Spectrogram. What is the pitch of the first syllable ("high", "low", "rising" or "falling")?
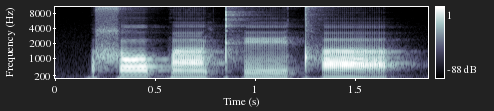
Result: high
